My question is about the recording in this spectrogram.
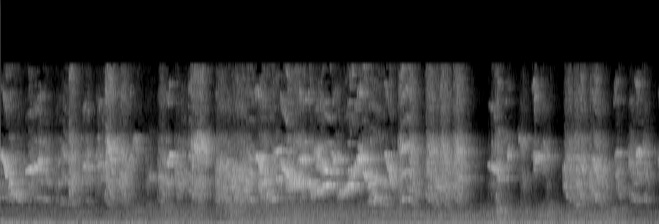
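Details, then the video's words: Double-collared seedeater delivering its chuva song, a style used to stimulate other males. The high warbling is hurried and jumbled, with notes tumbling together, over a faint steady hiss. "Canto Chuva de Coleiro Top Para Esquentar Qualquer Coleiro"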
